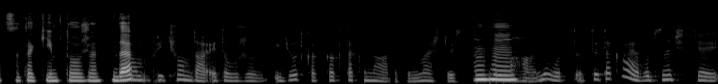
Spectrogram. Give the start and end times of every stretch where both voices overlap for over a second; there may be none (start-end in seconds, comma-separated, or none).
none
